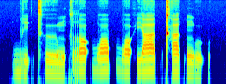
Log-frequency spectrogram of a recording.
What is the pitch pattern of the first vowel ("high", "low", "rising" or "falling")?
low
